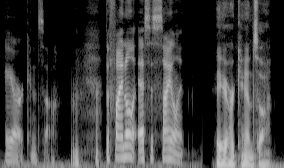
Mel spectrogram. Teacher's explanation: Stress on the first syllable, AR, and it ends in a saw sound, Arkansas. The final S is silent.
